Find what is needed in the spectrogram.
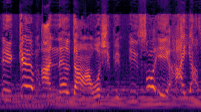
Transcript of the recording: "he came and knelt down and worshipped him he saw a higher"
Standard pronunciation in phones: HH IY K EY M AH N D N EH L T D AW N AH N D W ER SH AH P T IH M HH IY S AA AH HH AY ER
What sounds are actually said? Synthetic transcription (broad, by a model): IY K EY M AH N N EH L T D AW N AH N W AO SH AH P IH M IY S AA AH HH AY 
